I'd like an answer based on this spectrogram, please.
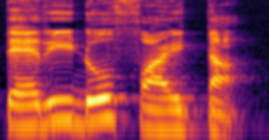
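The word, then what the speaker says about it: Pteridophyta: एफ ई आर एन तो इसको pronounce कैसे करते हैं टेरिडोफाइटा ये पी साइलेंट है टेरिडोफाइटा सोच रहे होंगे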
